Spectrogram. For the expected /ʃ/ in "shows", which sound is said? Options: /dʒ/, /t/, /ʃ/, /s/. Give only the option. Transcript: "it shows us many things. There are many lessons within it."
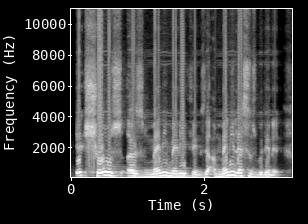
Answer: /ʃ/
